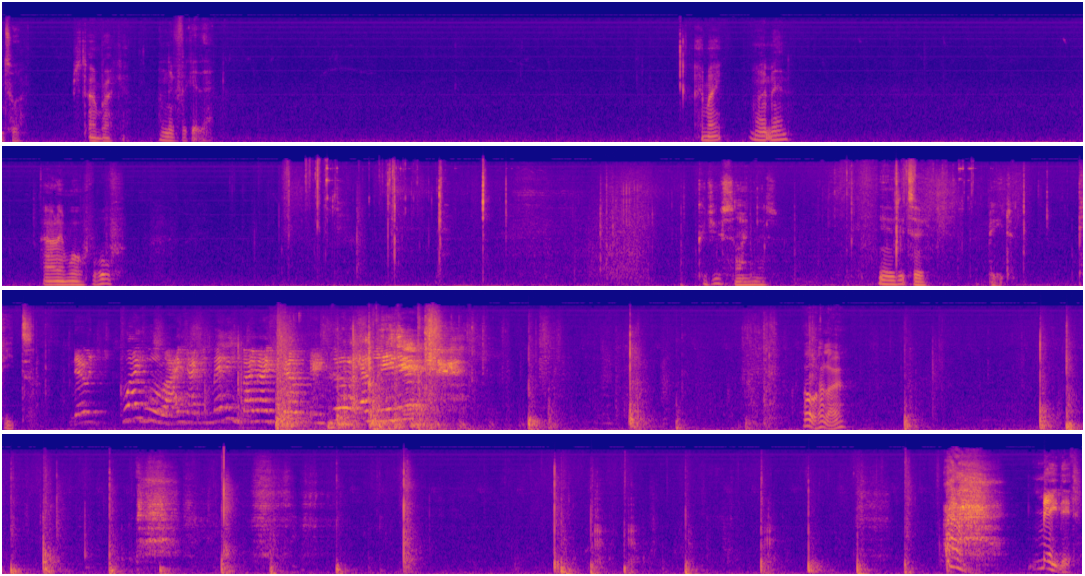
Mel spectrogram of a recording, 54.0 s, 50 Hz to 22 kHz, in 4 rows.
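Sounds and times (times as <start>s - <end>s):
steady low hum: 0.0s - 54.0s
thuds and knocks: 30.4s - 32.7s.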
